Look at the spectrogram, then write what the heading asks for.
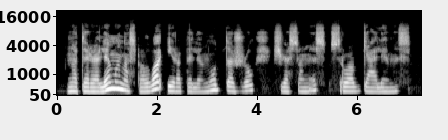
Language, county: Lithuanian, Kaunas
